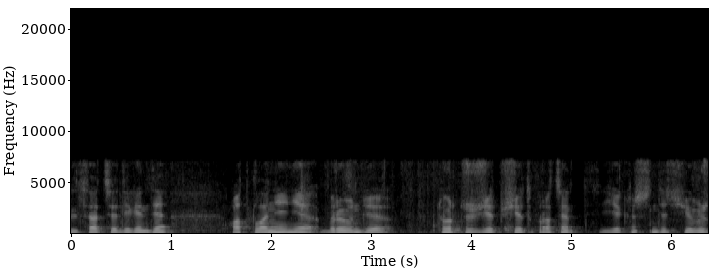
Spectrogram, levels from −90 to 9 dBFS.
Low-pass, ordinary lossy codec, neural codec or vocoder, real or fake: 7.2 kHz; none; none; real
